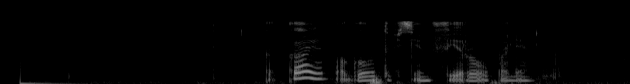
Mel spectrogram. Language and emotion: Russian, sad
